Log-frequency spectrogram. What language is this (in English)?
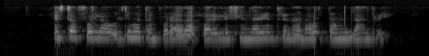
Spanish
